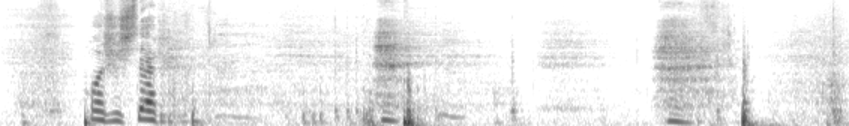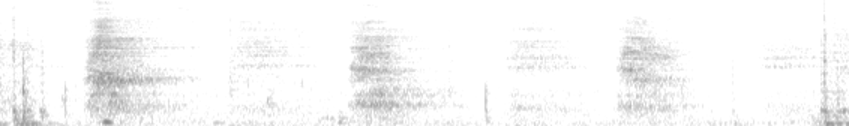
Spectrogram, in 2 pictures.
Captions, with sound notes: Watch your step. (Breathing calming down)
